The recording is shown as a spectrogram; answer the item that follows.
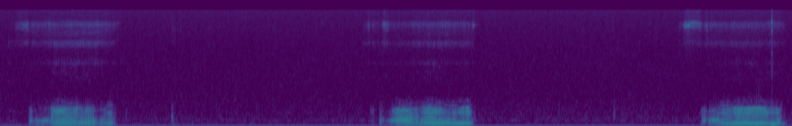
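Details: French Bulldog asleep in a small room, snoring in three long, rough, humming rasps of about one and a half seconds each, spaced roughly five seconds apart, with faint clicks between.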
